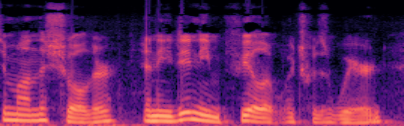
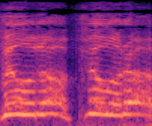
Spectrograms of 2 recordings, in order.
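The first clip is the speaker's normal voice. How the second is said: mock shrill scream, very high. Retelling a man at a gas station: imitating a man screaming. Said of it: "And he's screaming".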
